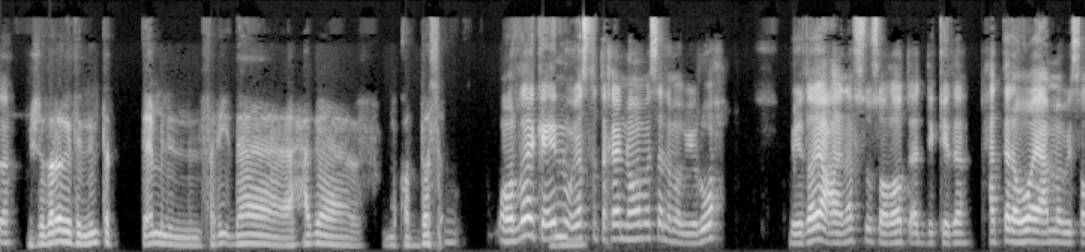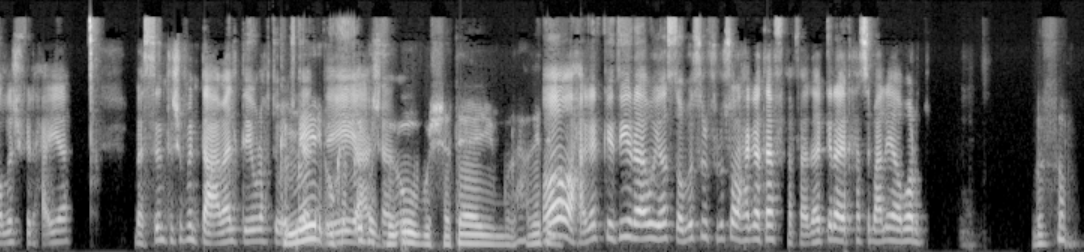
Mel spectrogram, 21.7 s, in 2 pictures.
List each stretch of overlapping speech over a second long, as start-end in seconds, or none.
13.7-14.9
